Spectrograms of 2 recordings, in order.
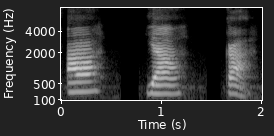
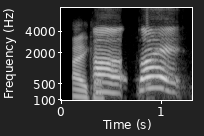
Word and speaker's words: Ayaka: It's Ayaka. Ayaka. But why is there a ya?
